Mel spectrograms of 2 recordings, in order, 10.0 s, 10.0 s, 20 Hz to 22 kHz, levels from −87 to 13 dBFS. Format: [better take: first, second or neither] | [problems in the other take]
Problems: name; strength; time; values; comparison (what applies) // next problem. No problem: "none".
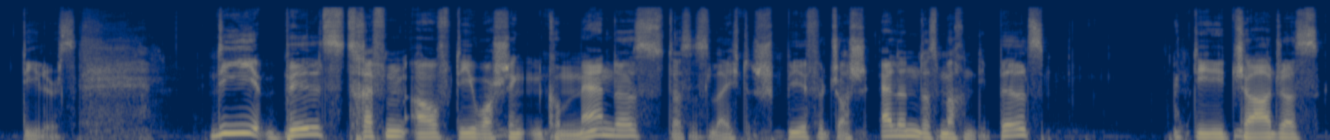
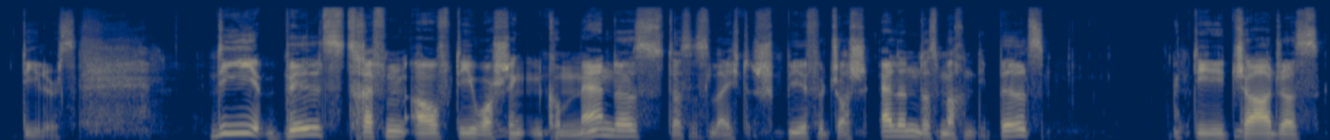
first | thin; somewhat; fading below 450 Hz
